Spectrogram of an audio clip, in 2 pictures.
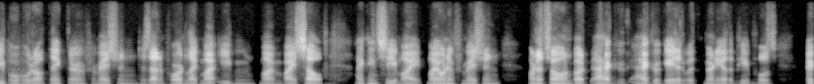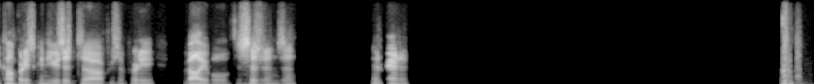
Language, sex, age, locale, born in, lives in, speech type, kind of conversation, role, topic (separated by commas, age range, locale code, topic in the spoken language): English, male, 35-39, en-US, United States, United States, conversation, podcast, guest, Why is protecting your personal information online more important than ever?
